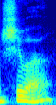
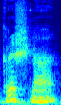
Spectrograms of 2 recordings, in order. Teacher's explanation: So sh, as in Shiva, is palatal. When you just touch the tongue with your, touch the roof of the mouth with your tongue.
